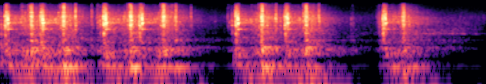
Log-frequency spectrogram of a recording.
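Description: A We R Memory Keepers Typecast manual typewriter being typed on: quick runs of typebars clacking against the platen, with a short pause about a second in.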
